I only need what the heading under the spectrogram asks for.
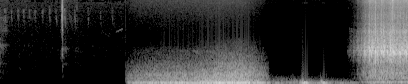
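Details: Near silence broken by a single click, then a deep rumbling roar like an engine or wind gust, a softer low hum, and a burst of hiss at the end.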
